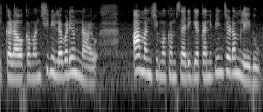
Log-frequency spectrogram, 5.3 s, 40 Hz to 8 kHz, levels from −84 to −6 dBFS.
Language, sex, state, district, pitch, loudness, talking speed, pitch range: Telugu, female, Telangana, Hyderabad, 215 Hz, -21 LUFS, 125 wpm, 205-255 Hz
